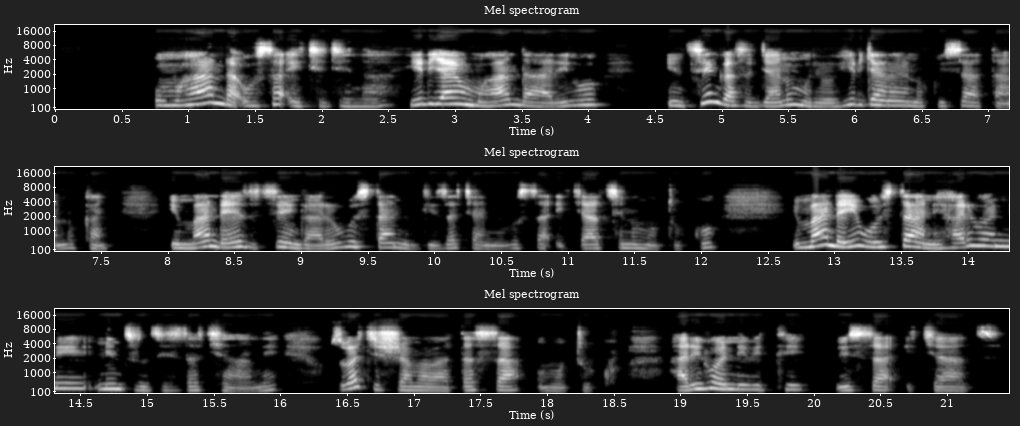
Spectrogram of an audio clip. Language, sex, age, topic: Kinyarwanda, female, 18-24, government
